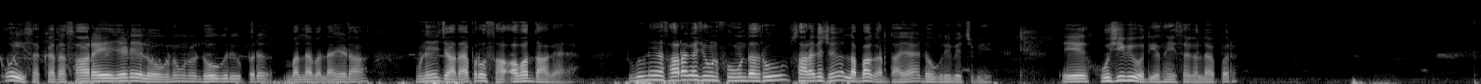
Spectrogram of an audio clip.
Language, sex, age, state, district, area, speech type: Dogri, male, 18-30, Jammu and Kashmir, Udhampur, rural, spontaneous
